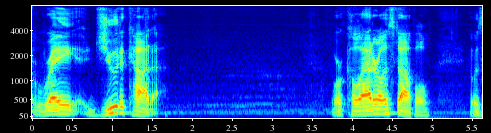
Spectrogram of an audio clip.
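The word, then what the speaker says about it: res judicata: Whether you want to call it Ray Justicata, sorry, I pronounced that wrong. No. One more time. Whether you want to call it Ray Judicata or collateral estoppel, it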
